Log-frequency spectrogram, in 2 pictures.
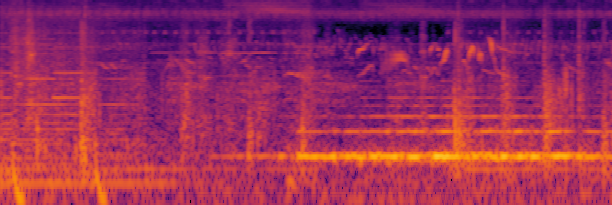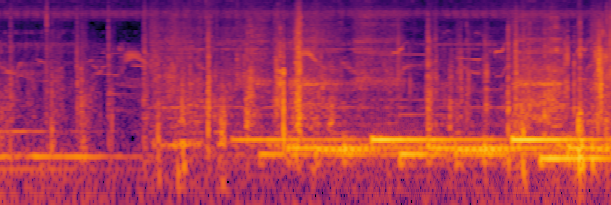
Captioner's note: natural sounds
